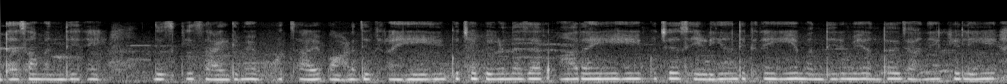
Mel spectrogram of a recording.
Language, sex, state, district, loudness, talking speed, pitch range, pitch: Hindi, female, Uttarakhand, Tehri Garhwal, -16 LUFS, 180 wpm, 235-255 Hz, 245 Hz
